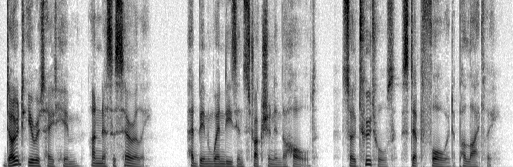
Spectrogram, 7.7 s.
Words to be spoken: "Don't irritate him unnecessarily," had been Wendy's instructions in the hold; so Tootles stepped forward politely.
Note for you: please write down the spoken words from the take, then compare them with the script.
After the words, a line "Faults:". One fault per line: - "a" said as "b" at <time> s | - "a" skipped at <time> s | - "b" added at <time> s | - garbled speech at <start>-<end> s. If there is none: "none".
"Don't irritate him unnecessarily," had been Wendy's instruction in the hold; so Tootles stepped forward politely.
Faults:
- "instructions" said as "instruction" at 3.6 s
